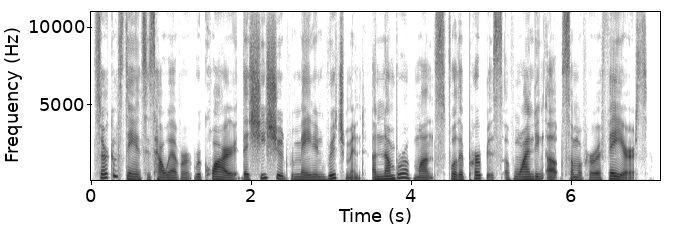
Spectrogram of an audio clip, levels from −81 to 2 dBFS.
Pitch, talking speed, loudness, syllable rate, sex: 165 Hz, 195 wpm, -19 LUFS, 5.5 syllables/s, female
